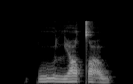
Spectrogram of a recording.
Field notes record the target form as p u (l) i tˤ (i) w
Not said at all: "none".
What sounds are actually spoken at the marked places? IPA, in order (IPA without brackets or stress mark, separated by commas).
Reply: l, i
